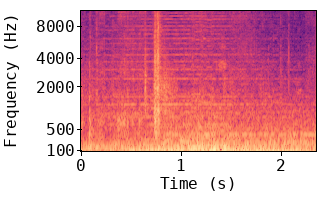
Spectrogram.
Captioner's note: car noises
